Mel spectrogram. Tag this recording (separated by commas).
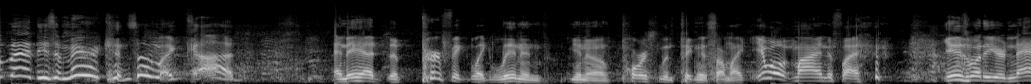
Speech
